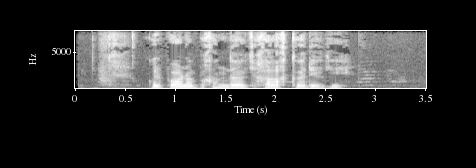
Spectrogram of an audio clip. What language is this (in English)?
Pashto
